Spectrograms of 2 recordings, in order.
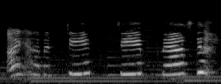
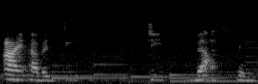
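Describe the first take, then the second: First: The voice is pitched higher, not deep. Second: The voice is pitched low and deep. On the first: This is how the voice really sounds when heard back. "when I listen to the playback, it's going to be like" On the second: This is how the voice feels while speaking. "I'm probably like"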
